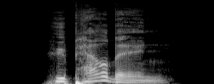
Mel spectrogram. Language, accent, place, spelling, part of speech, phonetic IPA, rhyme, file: German, Germany, Berlin, Hyperbeln, noun, [hyˈpɛʁbl̩n], -ɛʁbl̩n, De-Hyperbeln.ogg
- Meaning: plural of Hyperbel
